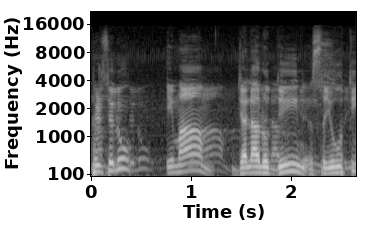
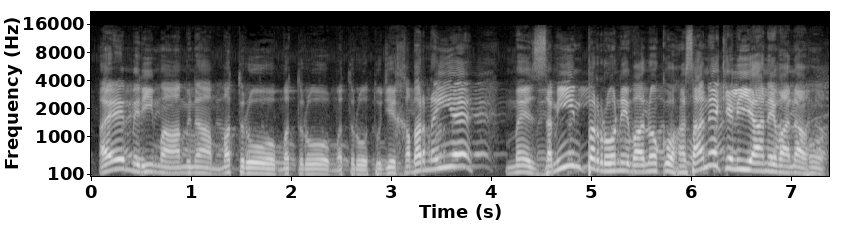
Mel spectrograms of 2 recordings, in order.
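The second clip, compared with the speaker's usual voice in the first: loud, slow declamation, rising in force; impassioned consoling; 2 semitones higher, 6 dB louder than usual. A narrator's reading. Unborn son tells his weeping mother not to cry, impassioned consoling. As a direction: proclaim comfort with swelling power.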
